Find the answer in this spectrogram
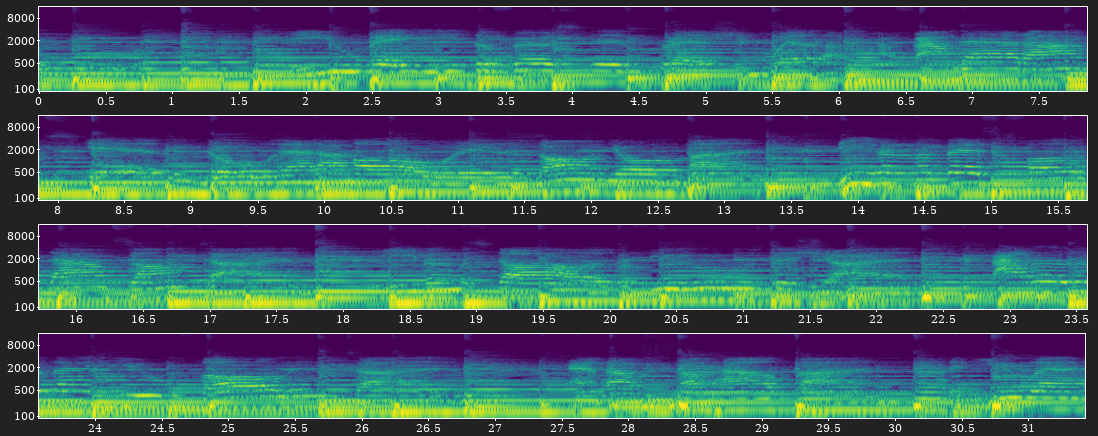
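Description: Acoustic guitar strummed steadily, unamplified, with a man singing over it.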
